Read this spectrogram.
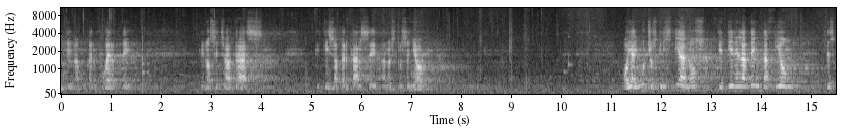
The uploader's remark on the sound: Praza Da Quintata De Vivos, Santiago de Compostela, Spain - Procession of the Holy Encounter. 13 seconds after I pressed record the liturgy began. Sombre music (advice as to which piece is welcome) played by the band, carrying of pasos (floats), the tapping of staves and dragging of chains.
